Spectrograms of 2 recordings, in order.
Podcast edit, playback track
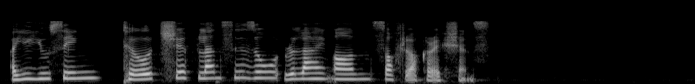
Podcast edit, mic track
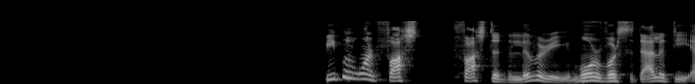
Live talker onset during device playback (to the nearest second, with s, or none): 3 s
